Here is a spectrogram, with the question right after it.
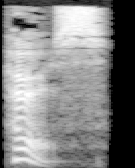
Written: hearse

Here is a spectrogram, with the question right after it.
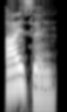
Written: isen

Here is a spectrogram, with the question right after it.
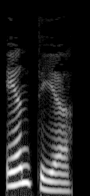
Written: anthea

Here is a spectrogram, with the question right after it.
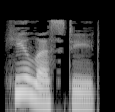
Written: heallstede

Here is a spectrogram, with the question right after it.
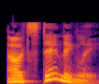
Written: outstandingly

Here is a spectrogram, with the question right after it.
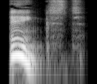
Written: angst

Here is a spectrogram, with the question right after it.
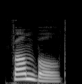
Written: fumbled

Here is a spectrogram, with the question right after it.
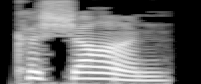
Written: Kishan

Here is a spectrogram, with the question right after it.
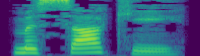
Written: misaki

